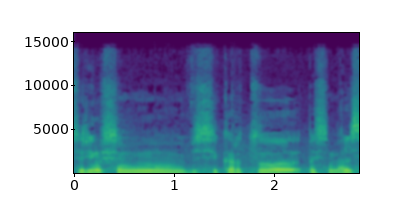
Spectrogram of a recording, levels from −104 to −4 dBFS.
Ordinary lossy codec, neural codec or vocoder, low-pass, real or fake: AAC, 48 kbps; none; 14.4 kHz; real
